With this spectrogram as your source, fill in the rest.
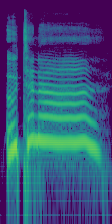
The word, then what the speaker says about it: Utena: Maybe you should watch some Not There Utna. Some of that there Utna? Some Not There Utna. I got one dude already who complained about how we pronounce Utena. Except the way Wakaba pronounces it is Utena.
